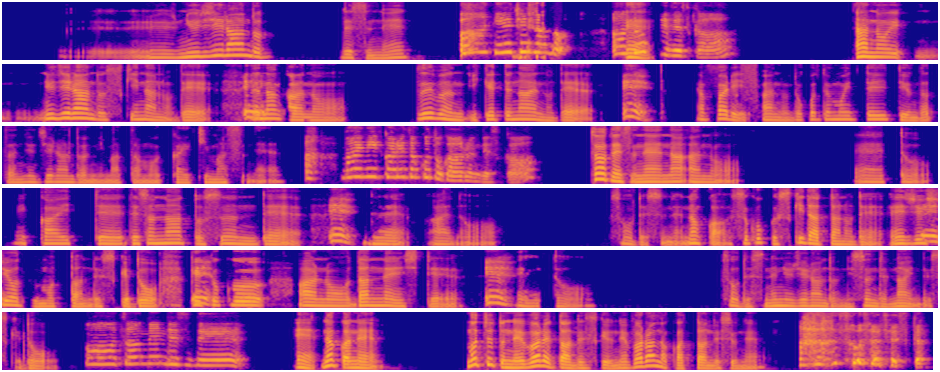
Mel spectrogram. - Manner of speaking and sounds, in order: unintelligible speech; tapping; laugh; laughing while speaking: "そうなんですか"
- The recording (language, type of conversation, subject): Japanese, unstructured, 旅行で訪れてみたい国や場所はありますか？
